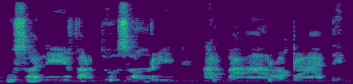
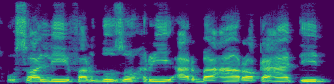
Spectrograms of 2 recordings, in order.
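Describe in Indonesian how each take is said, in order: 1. Diucapkan sangat pelan, hampir tidak terdengar. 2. Diucapkan dengan keras, pada volume suara penuh. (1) "secara sir, sekadar diri sendiri yang dengar" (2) "cakap dengan kuat, sebagaimana saya sedang cakap sekarang ni"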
